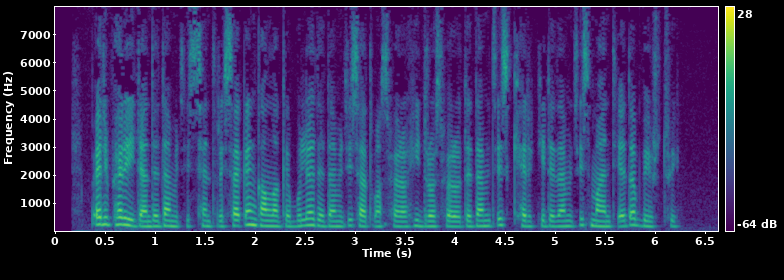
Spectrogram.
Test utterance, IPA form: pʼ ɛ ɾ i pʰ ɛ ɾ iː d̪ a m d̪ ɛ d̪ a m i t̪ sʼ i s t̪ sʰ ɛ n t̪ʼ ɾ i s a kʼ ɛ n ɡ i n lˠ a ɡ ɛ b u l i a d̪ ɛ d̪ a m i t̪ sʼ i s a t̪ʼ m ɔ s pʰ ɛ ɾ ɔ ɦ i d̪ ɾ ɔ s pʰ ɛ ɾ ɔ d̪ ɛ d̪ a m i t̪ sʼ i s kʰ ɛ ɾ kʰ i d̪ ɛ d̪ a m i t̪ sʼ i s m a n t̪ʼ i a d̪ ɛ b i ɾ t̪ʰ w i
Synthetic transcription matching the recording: pʼ ɛ ɾ i pʰ ɛ ɾ iː d̪ a n d̪ ɛ d̪ a m i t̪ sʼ i s t̪ sʰ ɛ n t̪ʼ ɾ i s a kʼ ɛ n ɡ a n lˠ a ɡ ɛ b u l i a d̪ ɛ d̪ a m i t̪ sʼ i s a t̪ʼ m ɔ s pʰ ɛ ɾ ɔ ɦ i d̪ ɾ ɔ s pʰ ɛ ɾ ɔ d̪ ɛ d̪ a m i t̪ sʼ i s kʰ ɛ ɾ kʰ i d̪ ɛ d̪ a m i t̪ sʼ i s m a n t̪ʼ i a d̪ a b i ɾ t̪ʰ w i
